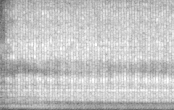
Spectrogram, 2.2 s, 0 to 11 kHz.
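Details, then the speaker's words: $1500 1.9L TDI VW Jetta, manual, with an old timing belt (about 15 years) and oil of unknown age: fast, even clatter at idle over a harsh, hissy top end; noisy diesel, cause unclear. "As you can hear, clicketity clack. This thing is making a lot of uh noises. Some good, some bad."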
